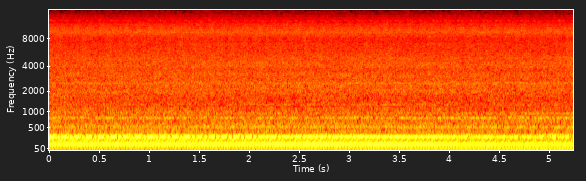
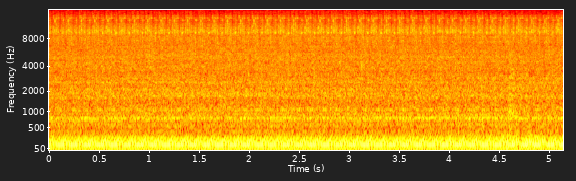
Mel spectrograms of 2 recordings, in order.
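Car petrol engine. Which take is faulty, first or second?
second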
